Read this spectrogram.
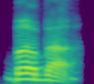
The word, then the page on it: Berber: Indian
